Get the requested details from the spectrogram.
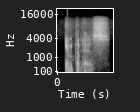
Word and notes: impetus: American English

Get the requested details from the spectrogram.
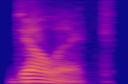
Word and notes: delict: American English

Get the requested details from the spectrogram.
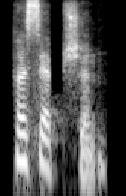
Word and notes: perception: Indian

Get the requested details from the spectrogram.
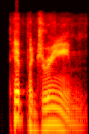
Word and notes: pipedream: American English

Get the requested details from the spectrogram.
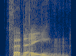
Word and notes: fedayeen: British English

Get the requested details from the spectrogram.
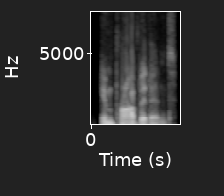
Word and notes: Improvident: American English

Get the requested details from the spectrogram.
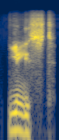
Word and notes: yeast: American English

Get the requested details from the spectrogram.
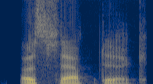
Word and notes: aseptic: American English

